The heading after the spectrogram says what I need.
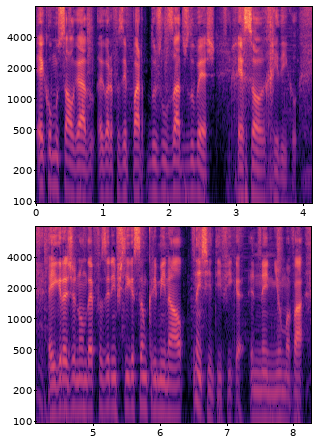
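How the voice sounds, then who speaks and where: The speaker has a European Portuguese accent. The pace is fairly quick. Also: man, medium pitch for a man, ordinary pitch variation. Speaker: comedian. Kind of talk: satirical radio commentary.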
